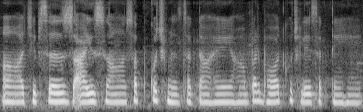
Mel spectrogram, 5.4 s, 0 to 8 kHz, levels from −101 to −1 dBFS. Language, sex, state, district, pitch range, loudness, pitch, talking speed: Hindi, female, Bihar, Patna, 175-185 Hz, -18 LUFS, 180 Hz, 175 wpm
